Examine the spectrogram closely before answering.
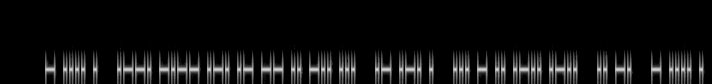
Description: Morse code, heard as a keyed tone, about 40 wpm, 700 Hz. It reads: THE PYRAMIDS ARE STILL IN THE
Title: A Sound Of Thunder 40wpm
